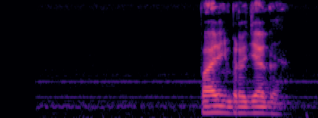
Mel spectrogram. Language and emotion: Russian, neutral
